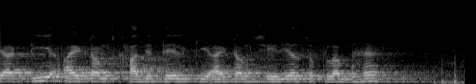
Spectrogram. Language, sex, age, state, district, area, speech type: Hindi, male, 30-45, Bihar, Darbhanga, rural, read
